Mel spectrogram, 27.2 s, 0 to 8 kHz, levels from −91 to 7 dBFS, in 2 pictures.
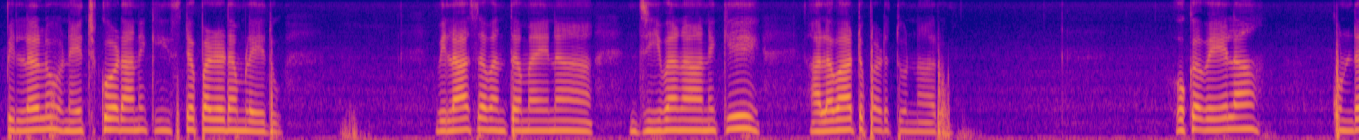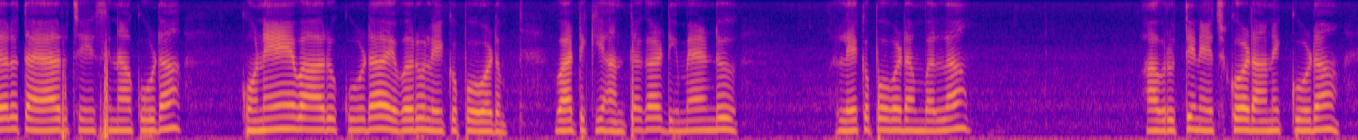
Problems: none marked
